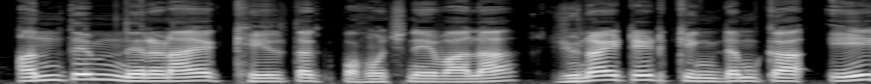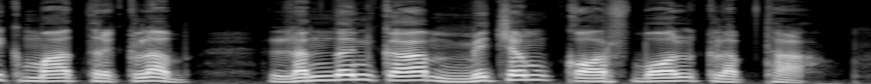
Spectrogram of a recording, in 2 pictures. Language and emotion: Hindi, neutral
